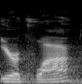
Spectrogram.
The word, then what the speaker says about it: Iroquois: Did you know the term Iroquois is actually pronounced Iroquois, but the proper term for this group is really the Haudenosaunee.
